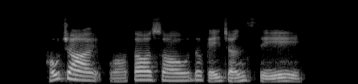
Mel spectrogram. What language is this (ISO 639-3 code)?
yue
